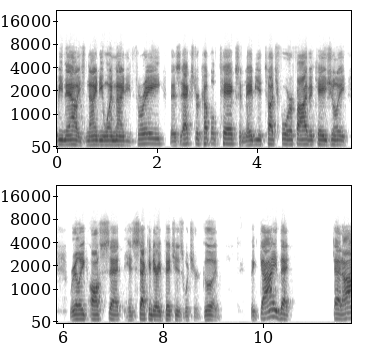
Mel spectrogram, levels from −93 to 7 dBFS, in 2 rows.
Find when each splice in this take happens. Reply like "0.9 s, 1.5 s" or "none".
2.2 s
